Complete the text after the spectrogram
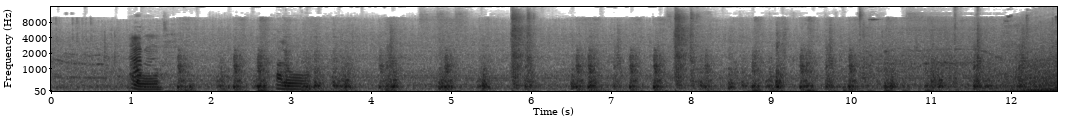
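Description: Footsteps clatter on a bus floor.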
